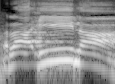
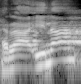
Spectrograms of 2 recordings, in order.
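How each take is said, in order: First: The middle vowel is drawn out long. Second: The middle vowel is short. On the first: Foolish one. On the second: Look after us.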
